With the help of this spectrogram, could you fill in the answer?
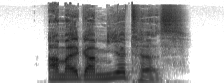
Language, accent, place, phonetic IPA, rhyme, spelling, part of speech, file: German, Germany, Berlin, [amalɡaˈmiːɐ̯təs], -iːɐ̯təs, amalgamiertes, adjective, De-amalgamiertes.ogg
- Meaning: strong/mixed nominative/accusative neuter singular of amalgamiert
